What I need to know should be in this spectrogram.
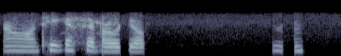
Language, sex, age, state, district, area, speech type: Assamese, female, 18-30, Assam, Jorhat, urban, conversation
